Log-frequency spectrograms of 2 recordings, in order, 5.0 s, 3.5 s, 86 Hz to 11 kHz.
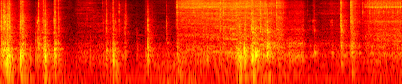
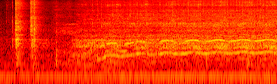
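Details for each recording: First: Sony SL-HF900 Betamax after repair, reassembled: scattered mechanism clicks and clunks settling into a quiet even whir, tape transport loading and running normally with no tape spilling out. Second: Sony SL-HF900 after a full service, during rewind/fast forward: clicks, then a whine that wobbles in pitch in the forward direction but sounds fine in reverse. Capstan or Hall-effect motor failure suspected. Uneven motor whine.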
